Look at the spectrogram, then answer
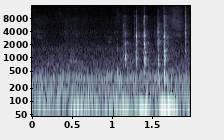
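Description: Several quick computer keyboard key presses, clicking in a short irregular cluster near the mic against a quiet room hum, during a Blender sculpting session.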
